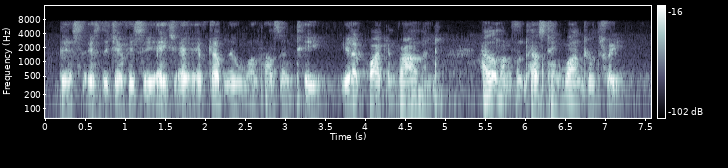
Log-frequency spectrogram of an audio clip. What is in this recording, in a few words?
Quiet; JVC 1000T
